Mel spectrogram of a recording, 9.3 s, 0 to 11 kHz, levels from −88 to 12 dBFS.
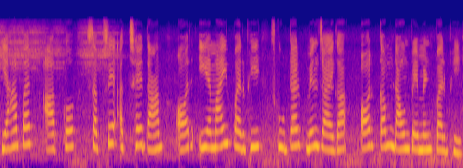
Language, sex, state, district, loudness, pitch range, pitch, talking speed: Hindi, female, Madhya Pradesh, Katni, -12 LUFS, 270-320 Hz, 295 Hz, 125 wpm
